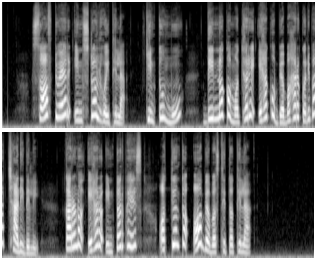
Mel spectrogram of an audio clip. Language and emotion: Odia, disgusted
